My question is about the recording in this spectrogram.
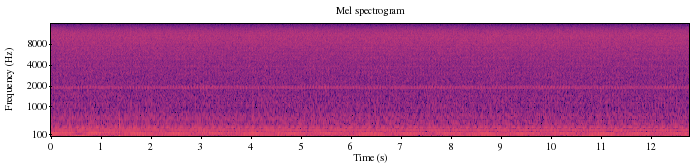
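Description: Near silence: a faint steady electrical hum and hiss from blank videotape playback, with one faint click about a second and a half in.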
